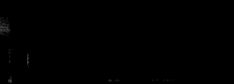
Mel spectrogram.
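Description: Near silence, with a few faint clicks of a computer mouse about a second in.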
